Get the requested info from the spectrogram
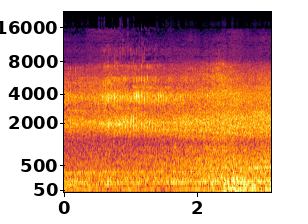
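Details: Loud, continuous engine and vehicle roar that grows slightly louder toward the end, with no animal sounds.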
